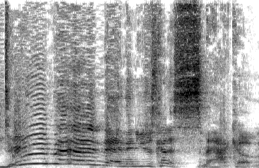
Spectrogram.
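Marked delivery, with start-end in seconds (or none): 0.0-1.1 shrieking, overloud, very high, drawn-out yell. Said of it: "he gets, like, out the whole".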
